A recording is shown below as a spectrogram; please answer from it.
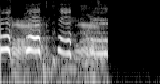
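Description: Several voices making quick high sliding swoops, mostly falling in pitch, overlapping one another, like singers' vocal glides; the sound cuts off suddenly about one and a half seconds in.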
